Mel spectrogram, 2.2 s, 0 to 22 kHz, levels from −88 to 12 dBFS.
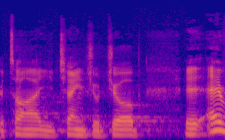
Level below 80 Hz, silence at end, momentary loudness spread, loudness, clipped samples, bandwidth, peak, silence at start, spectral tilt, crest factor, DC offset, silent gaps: -66 dBFS; 0 s; 8 LU; -29 LUFS; under 0.1%; 16 kHz; -6 dBFS; 0 s; -4.5 dB/octave; 22 dB; under 0.1%; none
